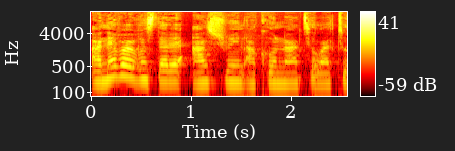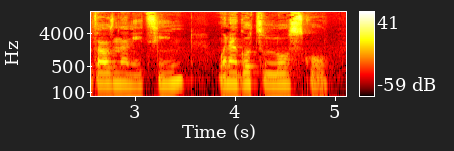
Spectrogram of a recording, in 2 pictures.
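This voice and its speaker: A woman with a fairly low, dark, mellow and somewhat breathy voice talks at a fairly quick pace with ordinary pitch variation. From Nigeria (Lagos, later Abia State). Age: 20s. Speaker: lawyer and singer. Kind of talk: casual interview chat.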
